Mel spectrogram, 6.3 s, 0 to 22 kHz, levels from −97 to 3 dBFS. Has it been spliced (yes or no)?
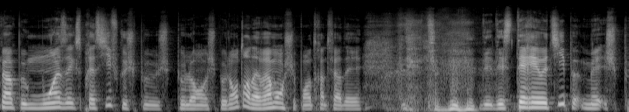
no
